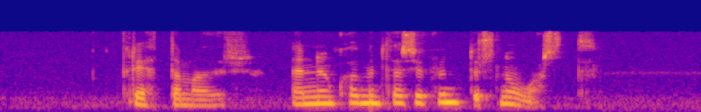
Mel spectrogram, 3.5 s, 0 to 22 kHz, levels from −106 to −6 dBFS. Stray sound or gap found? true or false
false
